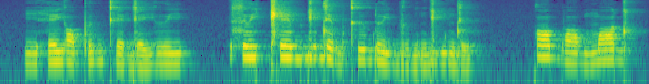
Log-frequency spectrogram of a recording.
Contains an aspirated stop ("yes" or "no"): yes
